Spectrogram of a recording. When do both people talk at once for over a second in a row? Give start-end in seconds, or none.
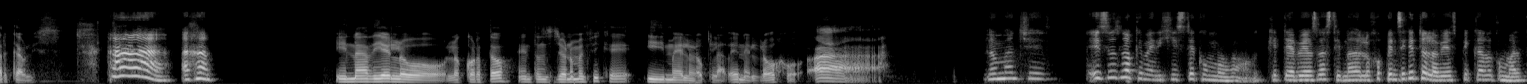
none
